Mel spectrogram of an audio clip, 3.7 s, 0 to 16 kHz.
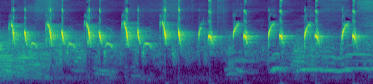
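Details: Long-tailed shrike master song, used as a lure to get young shrikes singing: rapid series of bright chirped notes, about 160 per minute, sharp upward flicks alternating with steadier whistled tones, several notes per second.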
